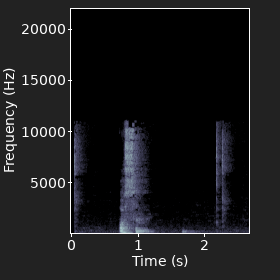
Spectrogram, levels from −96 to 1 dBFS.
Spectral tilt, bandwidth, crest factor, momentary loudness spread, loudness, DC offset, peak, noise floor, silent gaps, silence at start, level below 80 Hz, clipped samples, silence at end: -4 dB/octave; 11.5 kHz; 22 dB; 23 LU; -32 LUFS; under 0.1%; -16 dBFS; -72 dBFS; none; 0.05 s; -70 dBFS; under 0.1%; 0.4 s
